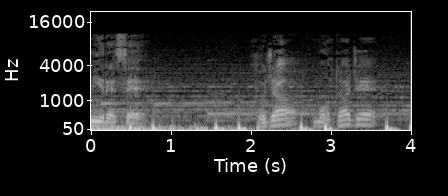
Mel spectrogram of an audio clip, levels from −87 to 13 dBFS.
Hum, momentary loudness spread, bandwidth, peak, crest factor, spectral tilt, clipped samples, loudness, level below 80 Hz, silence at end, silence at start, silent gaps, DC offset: none; 7 LU; 11.5 kHz; -4 dBFS; 14 dB; -6.5 dB/octave; under 0.1%; -21 LUFS; -18 dBFS; 0 s; 0 s; none; under 0.1%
